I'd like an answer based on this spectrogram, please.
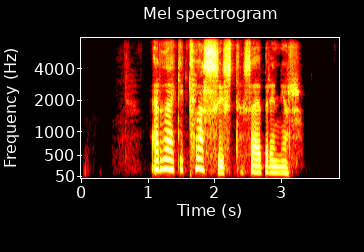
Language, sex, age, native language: Icelandic, female, 40-49, Icelandic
